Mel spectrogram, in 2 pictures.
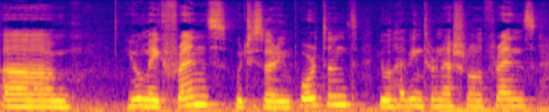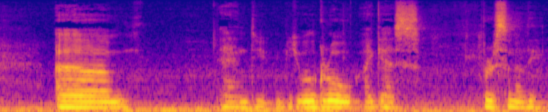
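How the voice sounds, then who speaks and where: The speech comes at a fairly slow pace in a Croatian accent, with long, frequent pauses. There is audible room echo. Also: woman. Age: 20s. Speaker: exchange student. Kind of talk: group interview.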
